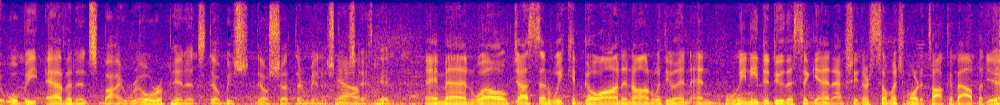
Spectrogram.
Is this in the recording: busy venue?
yes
